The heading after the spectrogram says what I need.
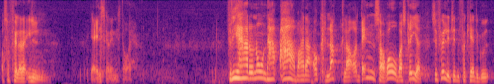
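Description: A man preaching a sermon to a congregation, emphatic and animated, with conversational asides. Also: on the high side, pauses often, breathy edge.

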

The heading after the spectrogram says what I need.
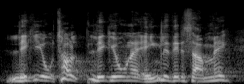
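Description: A man's voice: high-pitched, fairly bright tone. A middle-aged man preaching a sermon, passionate and full of repeated exclamations, telling stories from his life. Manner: impassioned, repetitive exclamations; storytelling with laughter.

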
